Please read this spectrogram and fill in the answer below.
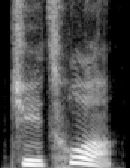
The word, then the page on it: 举措: jǔ cuò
